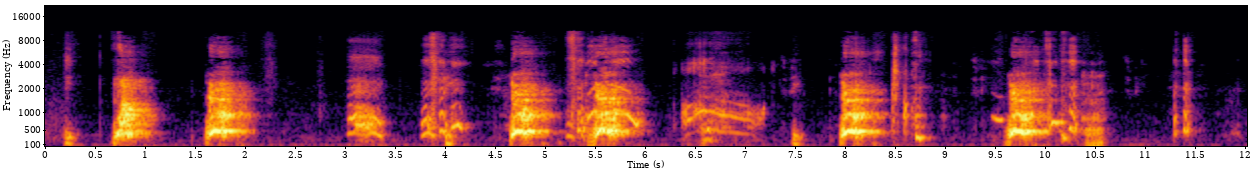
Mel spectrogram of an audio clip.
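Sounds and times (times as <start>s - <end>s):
dog barking: 0.7s - 2.2s, 4.6s - 6.0s, 8.0s - 8.5s, 9.6s - 10.2s
baby laughing: 3.0s - 4.3s, 8.4s - 10.4s.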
